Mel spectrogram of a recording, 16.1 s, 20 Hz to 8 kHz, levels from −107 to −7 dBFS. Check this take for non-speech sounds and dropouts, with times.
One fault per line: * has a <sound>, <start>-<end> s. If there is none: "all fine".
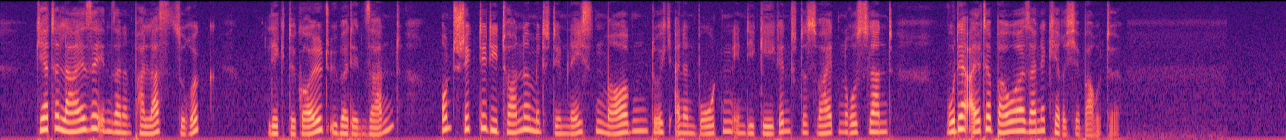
all fine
